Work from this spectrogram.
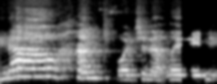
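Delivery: mock, high-pitched, laughed-out words. Speaker retells answering wives who asked a personal question: retelling a laughing reply. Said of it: "throw back my head and laugh and say".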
